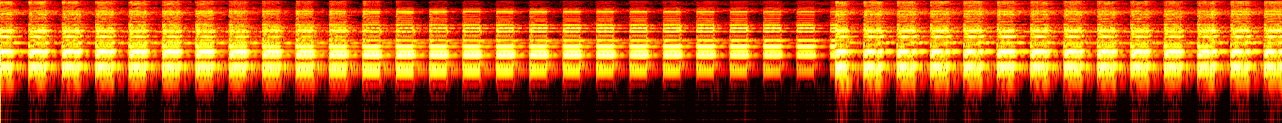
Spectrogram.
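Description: Motorcycle electric horns driven by an electronic horn tuner, sounding in a fast pulsed pattern of about seven beeps a second. About four seconds in the pattern briefly breaks and restarts, as the tuner cycles through its tone modes.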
